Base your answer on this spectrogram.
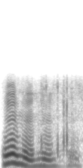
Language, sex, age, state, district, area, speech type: Maithili, male, 45-60, Bihar, Saharsa, urban, conversation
